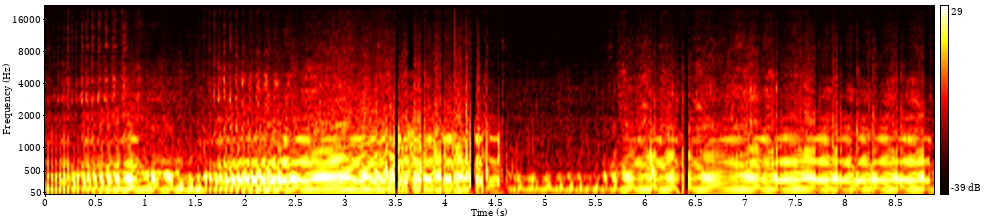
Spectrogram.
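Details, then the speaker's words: Kawasaki KLX110 pit bike after carburetor work, running with no air filter: revs climb, then flatten and fall back without reaching top end; it won't rev out. "yeah it's not one to rev out probably cuz we don't have an air filter on it but it's running a lot better I'll tell you that for free"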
